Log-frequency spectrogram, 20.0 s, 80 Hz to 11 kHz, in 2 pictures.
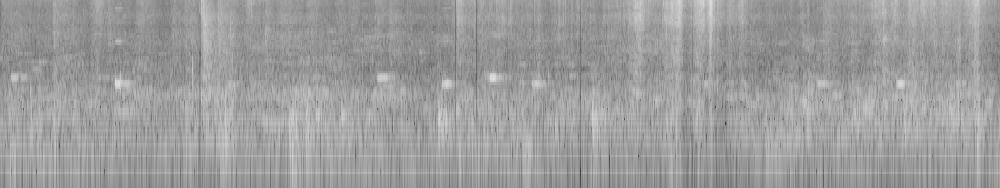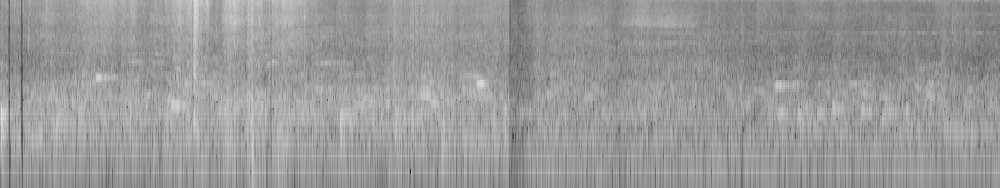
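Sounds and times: barcode scanner beeping: 0.0s - 10.1s, 10.8s - 13.1s
plastic bags rustling: 1.9s - 15.1s.

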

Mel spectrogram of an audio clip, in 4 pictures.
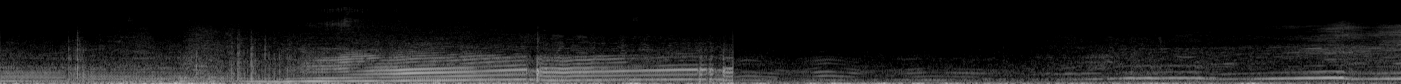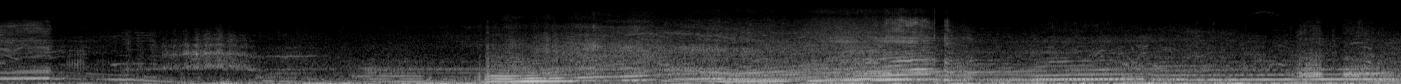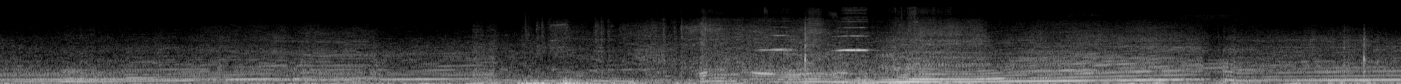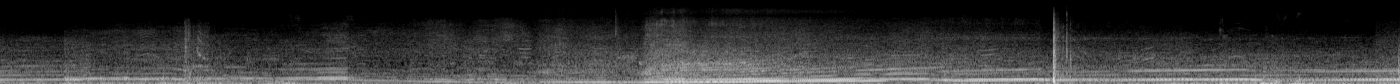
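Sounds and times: rally car engine revving: 11.0s - 56.0s.

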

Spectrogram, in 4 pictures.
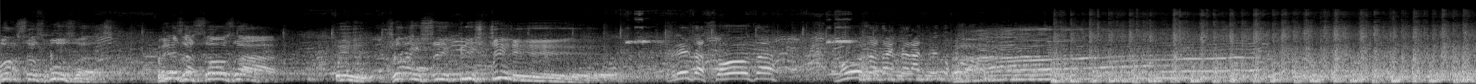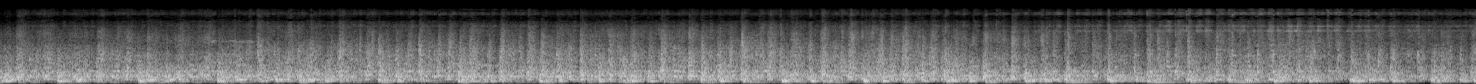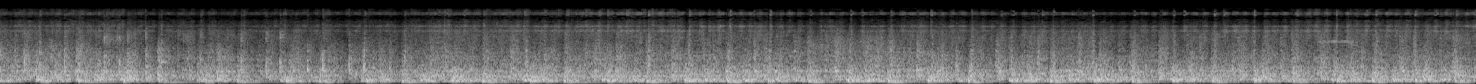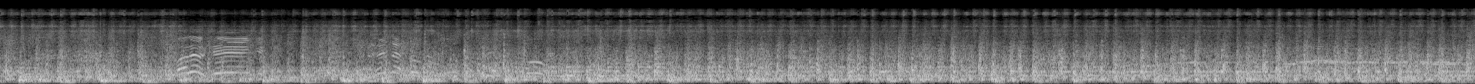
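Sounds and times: samba drums and percussion: 0.0s - 59.0s.

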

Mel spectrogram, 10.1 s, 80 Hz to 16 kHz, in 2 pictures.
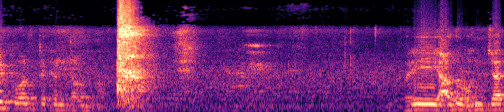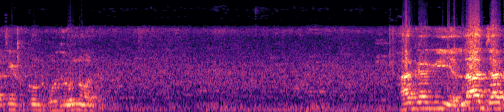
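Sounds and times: steady hiss-like hum: 0.0s - 10.0s.

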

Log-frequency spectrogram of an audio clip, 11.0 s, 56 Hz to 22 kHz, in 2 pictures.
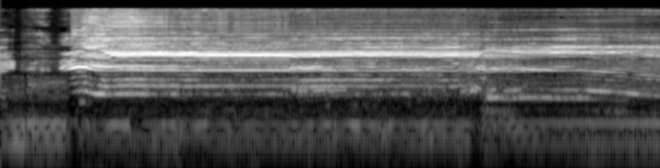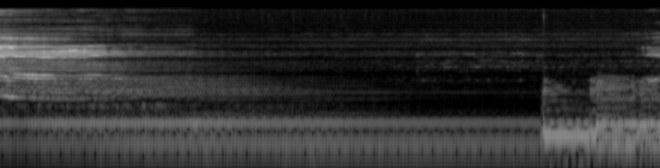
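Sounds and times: electric guitar note: 0.0s - 11.0s
low drone: 0.0s - 11.0s.

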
